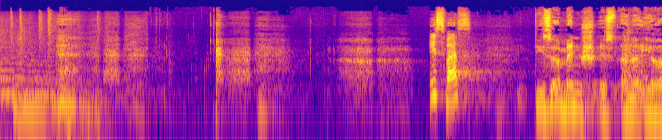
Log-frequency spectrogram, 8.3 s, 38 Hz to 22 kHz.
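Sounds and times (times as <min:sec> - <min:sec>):
man breathing heavily: 0:00.7 - 0:05.3
speech: 0:05.4 - 0:06.0, 0:06.7 - 0:08.2.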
